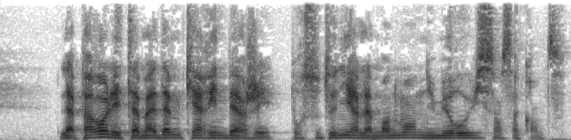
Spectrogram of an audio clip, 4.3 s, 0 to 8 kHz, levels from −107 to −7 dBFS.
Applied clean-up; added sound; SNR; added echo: none; none; none; none.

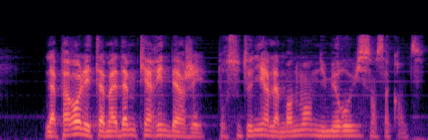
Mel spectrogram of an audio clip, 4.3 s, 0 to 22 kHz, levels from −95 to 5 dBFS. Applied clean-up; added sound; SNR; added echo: neural separator model SepFormer DNS4.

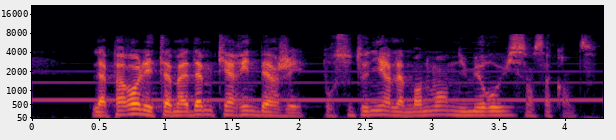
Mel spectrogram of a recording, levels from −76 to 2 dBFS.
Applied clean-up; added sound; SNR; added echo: none; Wind instrument, woodwind instrument; 15 dB; none.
